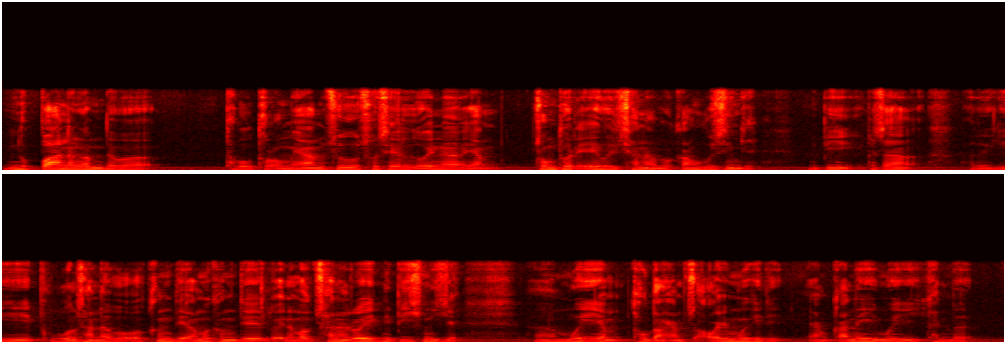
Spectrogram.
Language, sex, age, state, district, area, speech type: Manipuri, male, 30-45, Manipur, Imphal West, urban, spontaneous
